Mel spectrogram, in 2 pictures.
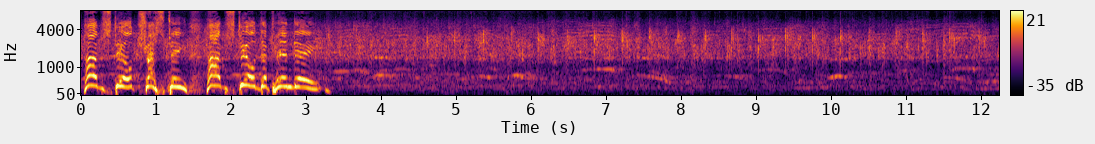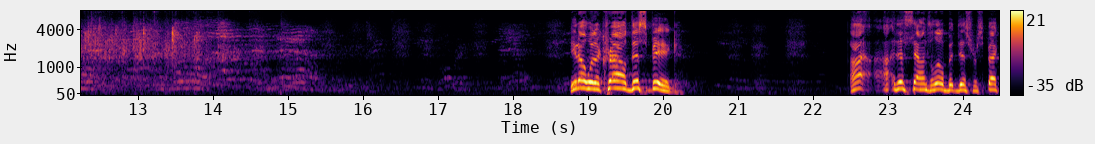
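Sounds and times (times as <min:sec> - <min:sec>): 
crowd clapping and shouting: 0:00.0 - 0:16.6
speech: 0:00.1 - 0:03.6, 0:18.8 - 0:20.3, 0:22.5 - 0:24.4.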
